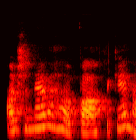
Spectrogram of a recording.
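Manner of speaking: high, loud and fast; excited boy. Acted. Boy gleefully tells his grandmother, high, loud and fast.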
